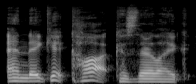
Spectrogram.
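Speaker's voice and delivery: ordinary delivery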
